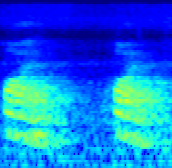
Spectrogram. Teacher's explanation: It's just a tiny bit of a puff of air. Basically, it's an unvoiced oo sound. So you put your lips as though you're going to say ooh, and you say while, while. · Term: unvoiced W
